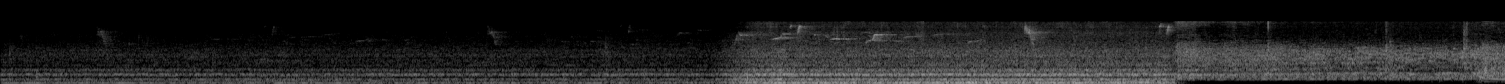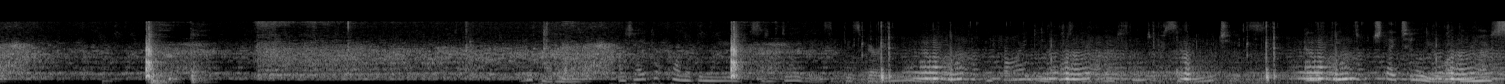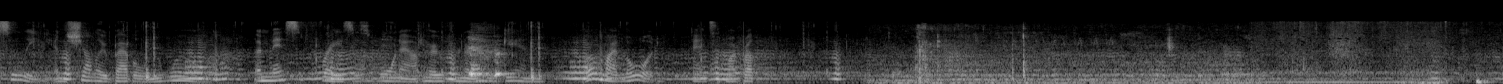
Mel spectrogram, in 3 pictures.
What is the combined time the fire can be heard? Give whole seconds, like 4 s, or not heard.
not heard.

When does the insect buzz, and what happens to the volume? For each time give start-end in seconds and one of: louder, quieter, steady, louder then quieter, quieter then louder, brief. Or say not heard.
0.0-45.0 louder.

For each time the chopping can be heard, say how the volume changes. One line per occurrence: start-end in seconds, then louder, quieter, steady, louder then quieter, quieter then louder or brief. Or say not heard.
not heard.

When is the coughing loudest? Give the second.
35 s.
